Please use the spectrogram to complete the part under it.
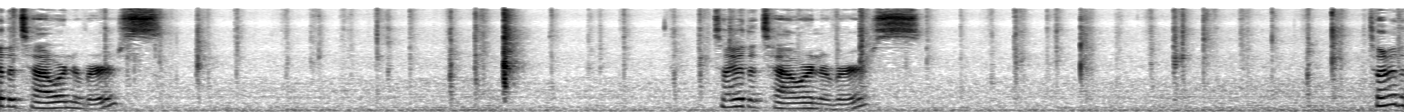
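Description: Plastic packaging crinkles and clicks as it is handled.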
